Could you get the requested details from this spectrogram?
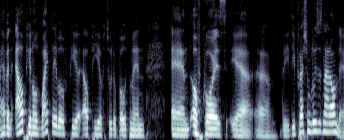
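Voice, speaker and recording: A man's fairly high voice at a moderate pace, full of very wide pitch swings, in a very clean recording with a silent background. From Germany. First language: German. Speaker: radio host. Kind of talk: casual chat.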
